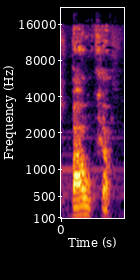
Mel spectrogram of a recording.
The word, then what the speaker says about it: Bauker: Okay, And all the times I said Bauk and it was Bauker.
